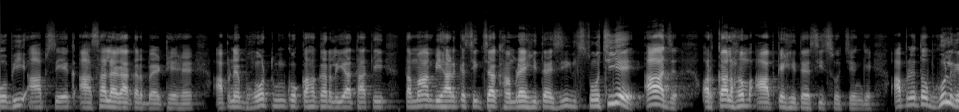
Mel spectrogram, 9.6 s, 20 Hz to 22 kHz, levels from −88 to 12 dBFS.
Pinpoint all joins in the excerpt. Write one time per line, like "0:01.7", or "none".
none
